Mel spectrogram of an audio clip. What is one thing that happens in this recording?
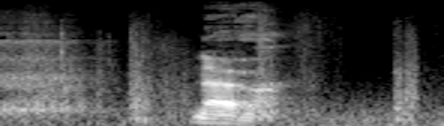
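A man answers in a strained voice.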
